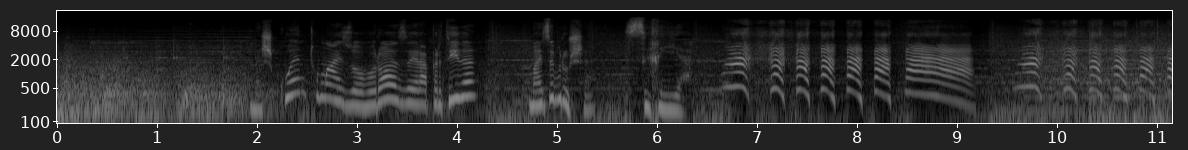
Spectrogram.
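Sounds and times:
thunder rumbling: 0.0s - 3.8s
speech: 2.0s - 6.5s
laughter: 6.7s - 11.1s.

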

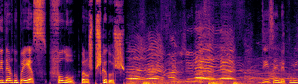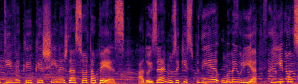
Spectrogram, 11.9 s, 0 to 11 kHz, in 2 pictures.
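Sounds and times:
speech: 0.0s - 3.3s, 5.2s - 11.9s
crowd of Socialist Party supporters chanting by the sea in Caxinas, Portugal: 2.5s - 11.9s.

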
